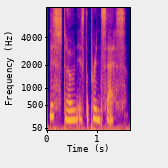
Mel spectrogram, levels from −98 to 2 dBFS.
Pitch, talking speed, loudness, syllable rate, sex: 205 Hz, 180 wpm, -19 LUFS, 4.7 syllables/s, female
